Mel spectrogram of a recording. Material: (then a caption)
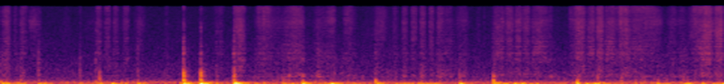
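Leather. A full-size orange Spalding leather basketball, hollow and inflated, signed with marker and bearing a Trail Blazers logo, is scratched with the fingernails and tapped with the fingers. About eight soft, dull low thumps stand out over a steady rustling scratch, each dying away almost at once.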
